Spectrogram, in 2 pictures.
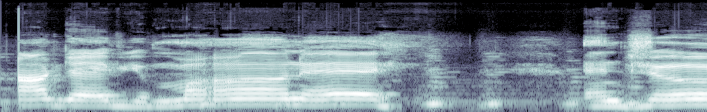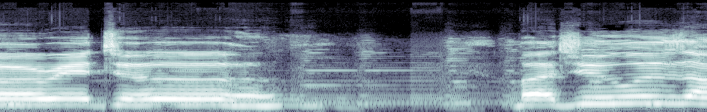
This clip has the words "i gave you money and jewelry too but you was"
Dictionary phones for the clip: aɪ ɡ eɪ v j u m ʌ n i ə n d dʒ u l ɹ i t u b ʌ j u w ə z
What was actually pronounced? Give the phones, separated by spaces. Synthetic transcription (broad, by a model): aɪ ɡ eɪ v j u m ʌ n i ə n dʒ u ɹ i t u b ʌ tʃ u w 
